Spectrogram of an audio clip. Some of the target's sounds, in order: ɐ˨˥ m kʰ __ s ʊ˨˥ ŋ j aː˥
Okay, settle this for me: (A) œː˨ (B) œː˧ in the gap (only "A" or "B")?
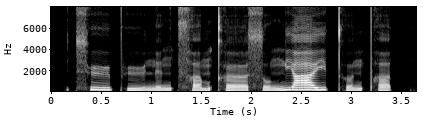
A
